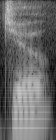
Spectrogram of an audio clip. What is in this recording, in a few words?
"zierh5", Taiwanese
